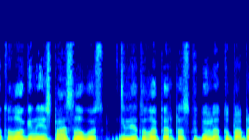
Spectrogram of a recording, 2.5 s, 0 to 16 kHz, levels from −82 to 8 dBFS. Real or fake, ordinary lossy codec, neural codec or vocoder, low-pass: fake; MP3, 48 kbps; autoencoder, 48 kHz, 32 numbers a frame, DAC-VAE, trained on Japanese speech; 14.4 kHz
